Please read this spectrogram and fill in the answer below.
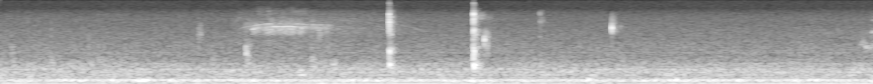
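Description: Near silence: a steady low hum of room tone with a few faint, sharp clicks scattered through it.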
